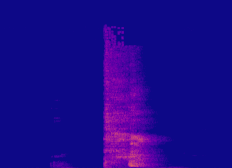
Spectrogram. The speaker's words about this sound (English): I still have like a little bit of phlegm back there, so it always tries to, I'm still spitting stuff up.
